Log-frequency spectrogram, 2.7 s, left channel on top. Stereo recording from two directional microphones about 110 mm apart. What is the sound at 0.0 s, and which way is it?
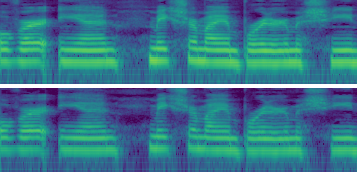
Speech, 40° left (ahead or behind).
